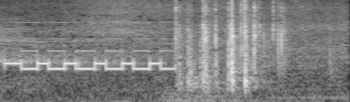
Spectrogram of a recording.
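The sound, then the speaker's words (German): A desk telephone rings with a rapid warbling electronic trill for just under a second, then falls silent as louder clattering noise takes over. “als mein Telefon klingelt.”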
